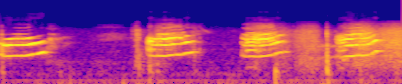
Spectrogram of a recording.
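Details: Pet cat in heat, indoors, answering people's voices as if they were cats: four drawn-out, wavering meows, each about half a second to a second long, separated by short pauses and a few soft thumps.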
